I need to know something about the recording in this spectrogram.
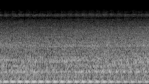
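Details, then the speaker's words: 2015 Kawasaki Versys 650 ABS parallel twin idling after replacing the stator, regulator/rectifier and battery: smooth even thrum, started first try, charging 14.3–14.4 V at idle, revs fine. Normal idle. "all right so the bike started on the first try it's putting out the correct voltage at idle it's revving fine it sounds good"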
